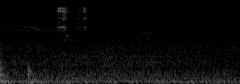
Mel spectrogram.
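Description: A few faint, light clicks over a quiet background, from a small dog's paws and collar moving across a wooden deck as it goes to touch a hand on cue.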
